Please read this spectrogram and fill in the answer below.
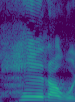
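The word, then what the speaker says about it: ה: 그래서 이 글자 가운데서 두 번째, 네 번째 글자인 이 해라고 읽는데요.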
